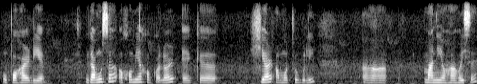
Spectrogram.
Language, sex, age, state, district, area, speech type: Assamese, female, 30-45, Assam, Darrang, rural, spontaneous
